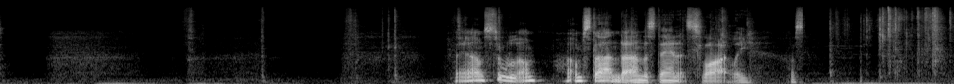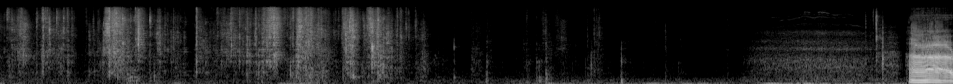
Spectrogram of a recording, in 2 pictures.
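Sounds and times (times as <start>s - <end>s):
wrapper crinkling and tearing: 8.3s - 14.4s.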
